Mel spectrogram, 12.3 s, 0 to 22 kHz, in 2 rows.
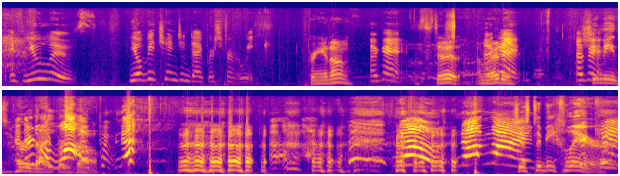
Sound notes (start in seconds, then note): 7.8 laughter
